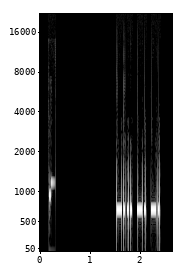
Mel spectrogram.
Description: Morse code, heard as a keyed tone, about 34 wpm, 700 Hz. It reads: BNN
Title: All Cut Numbers - 3-Digit 35wpm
